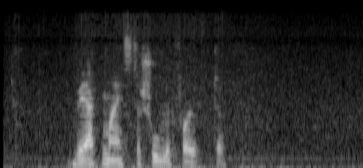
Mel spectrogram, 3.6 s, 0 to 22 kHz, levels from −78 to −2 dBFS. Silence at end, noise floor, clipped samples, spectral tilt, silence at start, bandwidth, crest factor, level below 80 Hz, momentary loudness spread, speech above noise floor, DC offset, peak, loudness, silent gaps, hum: 0.45 s; -49 dBFS; under 0.1%; -5 dB/octave; 0.1 s; 16.5 kHz; 22 dB; -48 dBFS; 25 LU; 25 dB; under 0.1%; -6 dBFS; -25 LUFS; none; none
